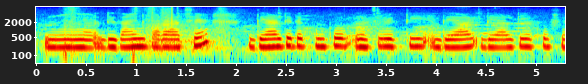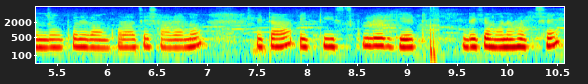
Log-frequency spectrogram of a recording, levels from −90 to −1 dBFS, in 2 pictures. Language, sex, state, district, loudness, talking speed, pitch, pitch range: Bengali, female, West Bengal, Jhargram, -15 LUFS, 155 wpm, 220 Hz, 210-225 Hz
